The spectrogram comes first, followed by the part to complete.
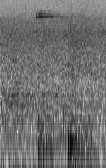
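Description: Near silence: faint gym room tone, with two soft low thumps less than a second apart.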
